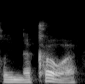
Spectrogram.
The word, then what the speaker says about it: Nakoa: that isn't in like there's no hard T sound in the Hawaiian accent. So Really? he put me on with his wife, and we basically said, okay, yeah, so it's actually Nakoa is the proper way to say the name that I was trying to go for.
